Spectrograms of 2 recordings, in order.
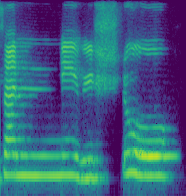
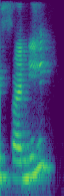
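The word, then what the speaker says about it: सन्निविष्टो: Hrudi sannivishto. Sanni, double na, don't say sunny.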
